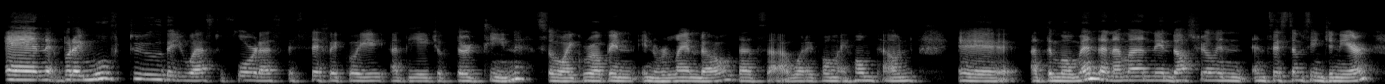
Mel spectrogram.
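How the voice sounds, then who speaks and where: A woman's voice: on the low side, steady tone, moderate pace, darkish tone. A young woman from Venezuela, a startup founder, answering interview questions in an eager, talkative way with many fillers and restarts. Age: young adult.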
